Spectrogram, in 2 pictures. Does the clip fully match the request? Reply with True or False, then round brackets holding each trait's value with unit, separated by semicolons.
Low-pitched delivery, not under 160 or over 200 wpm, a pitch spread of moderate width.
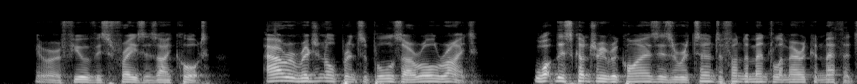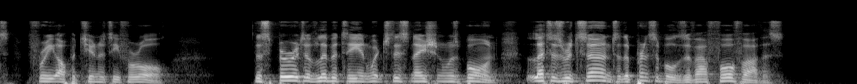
True (130 Hz; 170 wpm; 4.2 semitones)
